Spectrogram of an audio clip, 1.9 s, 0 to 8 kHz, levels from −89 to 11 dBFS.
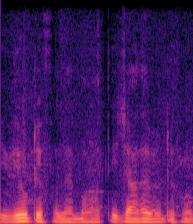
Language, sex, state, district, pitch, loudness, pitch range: Hindi, male, Uttar Pradesh, Muzaffarnagar, 105 Hz, -18 LUFS, 100-105 Hz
